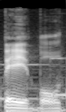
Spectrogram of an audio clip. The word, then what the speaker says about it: Babel: biblical story of the Tower of Babel or Babel depends on how you pronounce it but everyone knows or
